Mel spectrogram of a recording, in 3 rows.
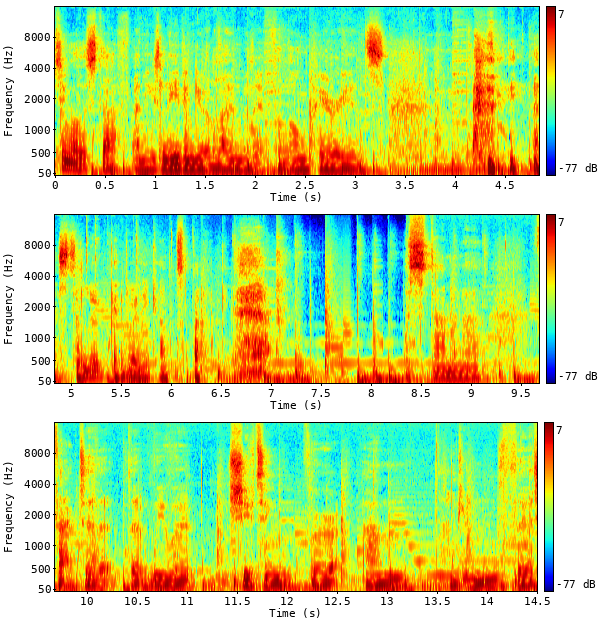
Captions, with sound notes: and he's leaving you alone with it for long periods, (CHUCKLING) and he has to look at it when he comes back. The stamina factor that we were shooting for 130-odd days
